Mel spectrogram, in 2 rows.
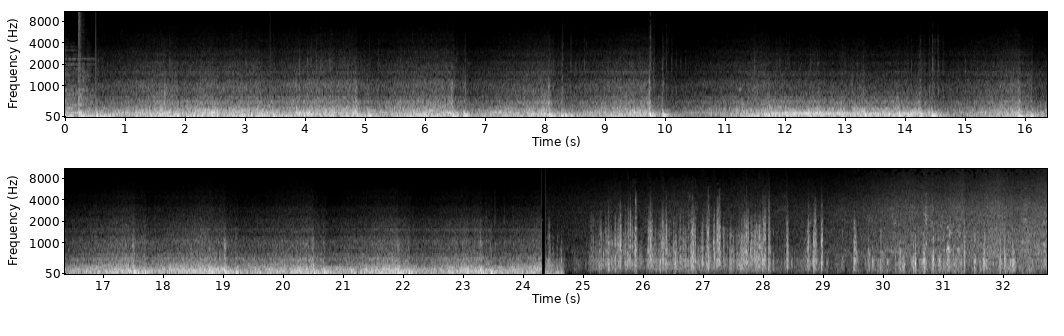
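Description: Steady low road rumble of a car heard from inside the cabin while driving. About 25 seconds in it cuts abruptly to wind buffeting the microphone over the wash of surf breaking on a beach.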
